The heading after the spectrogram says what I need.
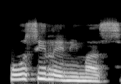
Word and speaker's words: pusillanimous: और देखिए एम का उच्चारण मैं करेंगे, और एस से पहले जब भी ओ यू आता है तो वहां पर ओ यू साइलेंट रहते हैं, तो एस का उच्चारण हमने स करना है।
